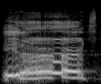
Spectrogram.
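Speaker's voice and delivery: high, loud cry of pain; hammed-up howl of sore muscles; mock pained wail. Imitating wife in the shower after gym, mock pained wail.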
